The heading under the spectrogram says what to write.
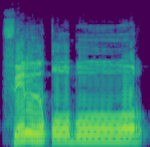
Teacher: Huruf qaf ditebalkan karena dia huruf istilla.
